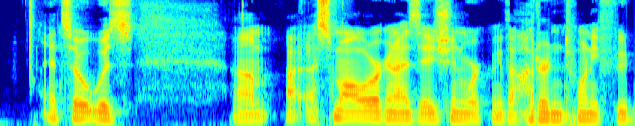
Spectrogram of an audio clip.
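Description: On a very clean recording with a silent background, a man with a Canadian accent and a plain, everyday voice speaks at a fairly quick pace and fairly low pitch. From Saskatchewan and Hamilton, Ontario, Canada. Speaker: social enterprise director. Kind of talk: interview. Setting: office in Toronto.

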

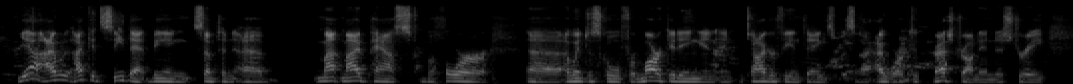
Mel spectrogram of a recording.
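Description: Somewhat breathy and medium in pitch, a man with a Southwest Virginia accent speaks at a moderate pace with ordinary pitch variation. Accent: Southwest Virginia twang. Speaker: podcast host. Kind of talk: casual interview.

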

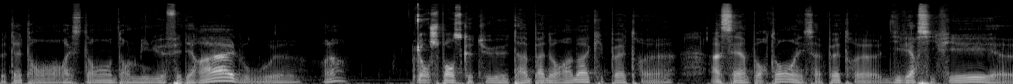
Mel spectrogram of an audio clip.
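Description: In a very clean recording with a silent background, a man with a very deep, low pitch talks at a fairly slow pace with ordinary pitch variation. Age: 60s. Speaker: water-ski club president. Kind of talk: casual chat. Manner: halting.

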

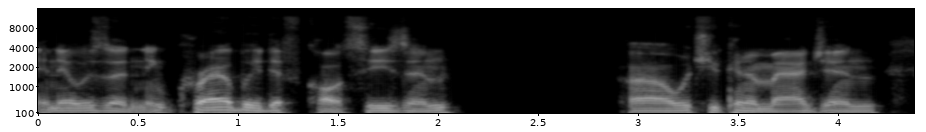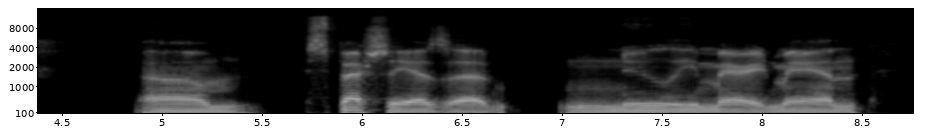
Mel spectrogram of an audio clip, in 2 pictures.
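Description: With long, frequent pauses, a man speaks at a moderate pace in a very deep, low voice with monotone, flat intonation and very even loudness over a quiet background. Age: 30s. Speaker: pastor, soccer coach and small business owner. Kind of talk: casual chat.

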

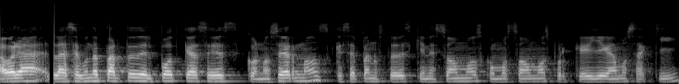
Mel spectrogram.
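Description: Monotone, flat delivery at a moderate pace. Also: man. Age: 30s. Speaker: podcast co-host, industrial engineer. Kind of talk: casual chat.

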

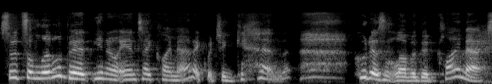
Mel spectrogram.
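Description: A woman speaks with a dark, mellow tone that is somewhat breathy. Her pitch swings very widely. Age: 50s. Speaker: speaker and humor strategist. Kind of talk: casual chat.

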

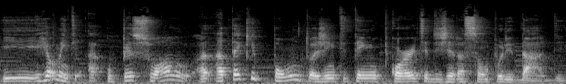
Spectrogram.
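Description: A man talks at a fairly slow pace with lively intonation. He has a normal speaking voice and a fairly high pitch. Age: 20s. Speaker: podcast host. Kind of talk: casual chat. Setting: live stream.

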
